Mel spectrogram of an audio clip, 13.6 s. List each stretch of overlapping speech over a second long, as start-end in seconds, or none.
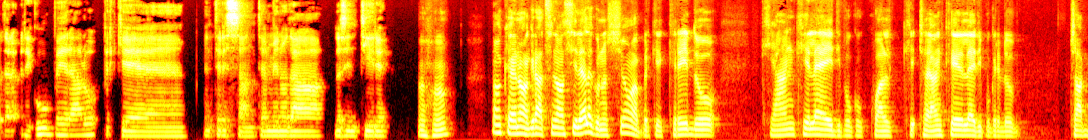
none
